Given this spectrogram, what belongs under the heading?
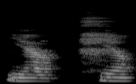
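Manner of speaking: earnest mock therapist advice. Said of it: "Your therapist says so".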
